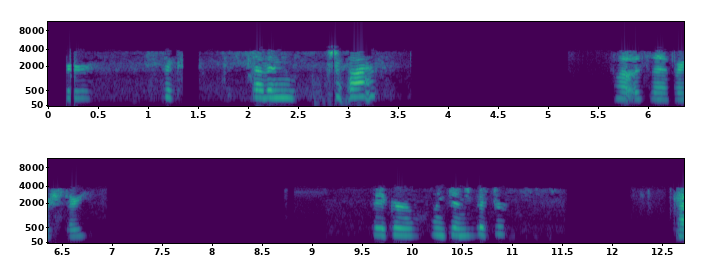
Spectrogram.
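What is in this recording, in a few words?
police dispatch radio, scanner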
